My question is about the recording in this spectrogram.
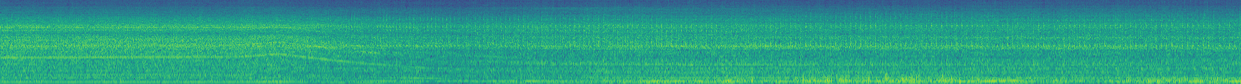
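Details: Abnormal engine noise of unknown source at idle; engine doesn't misfire, starts and idles well. Steady idle with a loud hiss, a whistle dropping in pitch and an uneven rattle underneath.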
